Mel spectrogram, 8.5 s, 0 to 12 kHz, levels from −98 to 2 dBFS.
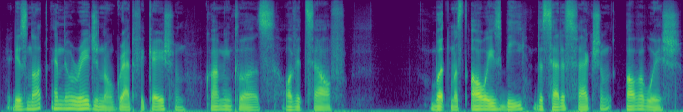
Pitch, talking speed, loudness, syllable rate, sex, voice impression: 90 Hz, 140 wpm, -20 LUFS, 5.0 syllables/s, male, very masculine, adult-like, slightly middle-aged, thick, slightly tensed, slightly powerful, bright, slightly hard, clear, slightly fluent, cool, slightly intellectual, slightly refreshing, very sincere, calm, slightly mature, slightly friendly, reassuring, slightly unique, slightly wild, kind, very modest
